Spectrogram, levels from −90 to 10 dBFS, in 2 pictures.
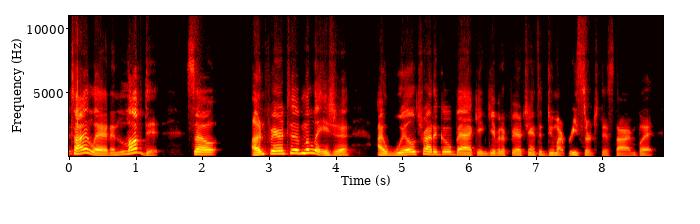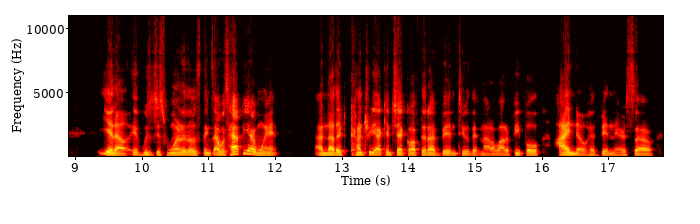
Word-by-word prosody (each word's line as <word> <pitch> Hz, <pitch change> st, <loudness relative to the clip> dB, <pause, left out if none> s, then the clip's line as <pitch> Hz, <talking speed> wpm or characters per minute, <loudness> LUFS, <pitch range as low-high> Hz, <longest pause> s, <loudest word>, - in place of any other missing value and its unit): Thailand 215 Hz, -, +5 dB
and 140 Hz, +5 st, -5 dB
loved 245 Hz, -, +5 dB
it. -, -, -8 dB, 0.4 s
So, 175 Hz, -2 st, +3 dB, 0.5 s
unfair 210 Hz, +7 st, +5 dB
to 255 Hz, +2 st, +4 dB
Malaysia, 135 Hz, -, +2 dB, 0.4 s
I 130 Hz, -, +2 dB
will 150 Hz, +9 st, +3 dB
try 190 Hz, 0 st, +1 dB
to 185 Hz, -, +1 dB
go 185 Hz, +1 st, -1 dB
back 140 Hz, -4 st, +1 dB
and 120 Hz, -3 st, -6 dB
give 135 Hz, +3 st, -4 dB
it 140 Hz, -, -4 dB
a 130 Hz, -, -10 dB
fair 135 Hz, -1 st, -3 dB
chance, 125 Hz, -2 st, -6 dB
and 115 Hz, -, -8 dB
do 135 Hz, 0 st, -3 dB
my 130 Hz, -, -2 dB
research 140 Hz, -6 st, -5 dB
this 105 Hz, -3 st, -12 dB
time, 100 Hz, 0 st, -6 dB
but, -, -, -5 dB, 0.6 s
you 185 Hz, -10 st, +5 dB
know, 110 Hz, -1 st, +1 dB
it 155 Hz, -2 st, -5 dB
was 140 Hz, -4 st, -4 dB
just 165 Hz, +1 st, -6 dB
one 140 Hz, +2 st, -1 dB
of 150 Hz, -, 0 dB
those 140 Hz, -2 st, -2 dB
things. 140 Hz, -3 st, -5 dB
I -, -, +3 dB
was 140 Hz, -1 st, -2 dB
happy 200 Hz, +6 st, +3 dB
I 200 Hz, -, +4 dB
went. 125 Hz, -5 st, -3 dB, 0.6 s
Another 140 Hz, +3 st, +2 dB
country 150 Hz, +1 st, -1 dB
I -, -, +4 dB
can 145 Hz, -2 st, -5 dB
check 140 Hz, 0 st, -1 dB
off 140 Hz, 0 st, 0 dB
that 140 Hz, -2 st, -3 dB
I've 135 Hz, -4 st, -1 dB
been 115 Hz, -1 st, -4 dB
to 125 Hz, +2 st, -7 dB
that 110 Hz, -3 st, -9 dB
not 100 Hz, +1 st, -8 dB
a 110 Hz, -, -6 dB
lotta 120 Hz, +1 st, -4 dB
people 120 Hz, -1 st, -4 dB, 0.3 s
I 160 Hz, -, +6 dB
know 105 Hz, -7 st, -2 dB
have 100 Hz, -2 st, -10 dB
been 100 Hz, -3 st, -5 dB
there. 105 Hz, +5 st, -9 dB
So, 105 Hz, -4 st, -4 dB
135 Hz, 210 wpm, -24 LUFS, 120-170 Hz, 0.6 s, I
